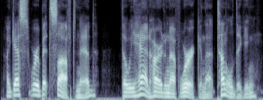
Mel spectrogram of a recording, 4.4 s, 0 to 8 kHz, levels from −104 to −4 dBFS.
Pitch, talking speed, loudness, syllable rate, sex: 115 Hz, 235 wpm, -18 LUFS, 5.4 syllables/s, male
